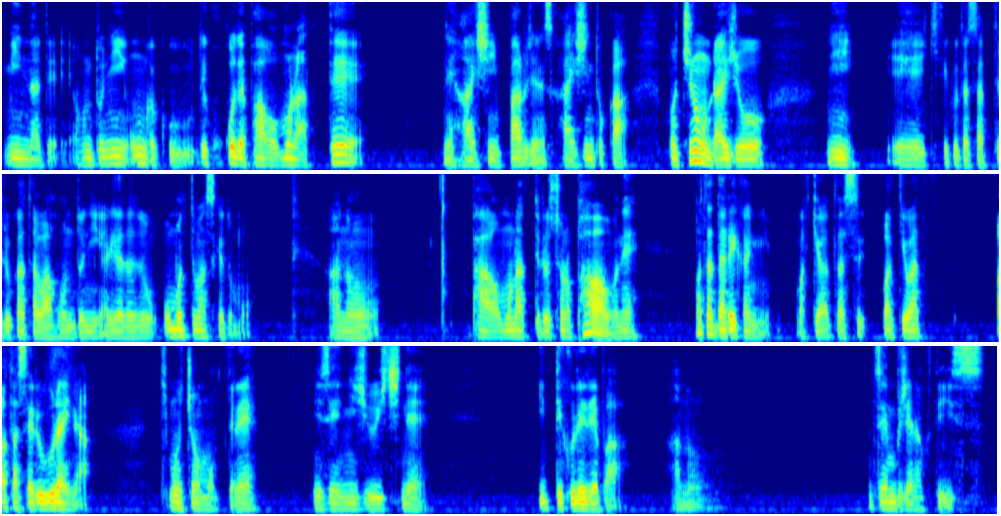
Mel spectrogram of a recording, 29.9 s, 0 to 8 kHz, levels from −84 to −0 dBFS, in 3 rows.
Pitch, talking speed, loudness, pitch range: 105 Hz, 285 characters per minute, -34 LUFS, 105-115 Hz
